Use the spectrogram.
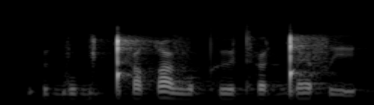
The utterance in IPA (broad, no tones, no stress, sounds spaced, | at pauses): ʔ ɨ ɡ u ɡ i ǃʰ œ q œ v o kʰ ɨ tʰ œ ɡ͡ǃ ɛ f i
